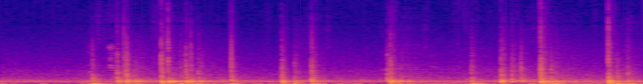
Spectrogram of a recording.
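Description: Aerial firework shells bursting in quick, irregular succession: a string of sharp bangs, at times several a second.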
